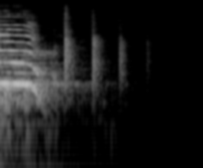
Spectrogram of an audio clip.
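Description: The band's music ending: a held final note slides down in pitch and cuts off about half a second in, then a few short, fading clicks, and the track falls silent.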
